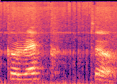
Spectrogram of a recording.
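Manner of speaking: corrector said slowly with the r dropped; teacher demo pronunciation. Shown as a demonstration. Teacher to class, corrector said slowly with no final r. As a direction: corrector drawn out with no r sound at the end. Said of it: "So the pronunciation is".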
